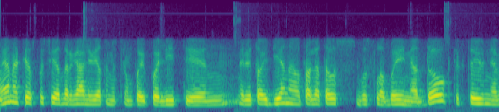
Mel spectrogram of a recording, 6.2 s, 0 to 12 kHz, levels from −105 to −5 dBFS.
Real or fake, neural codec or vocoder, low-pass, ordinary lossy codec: real; none; 10.8 kHz; Opus, 64 kbps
